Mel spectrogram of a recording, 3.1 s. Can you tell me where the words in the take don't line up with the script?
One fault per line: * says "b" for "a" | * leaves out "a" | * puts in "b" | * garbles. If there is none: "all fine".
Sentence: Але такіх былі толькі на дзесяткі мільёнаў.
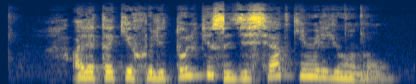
all fine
